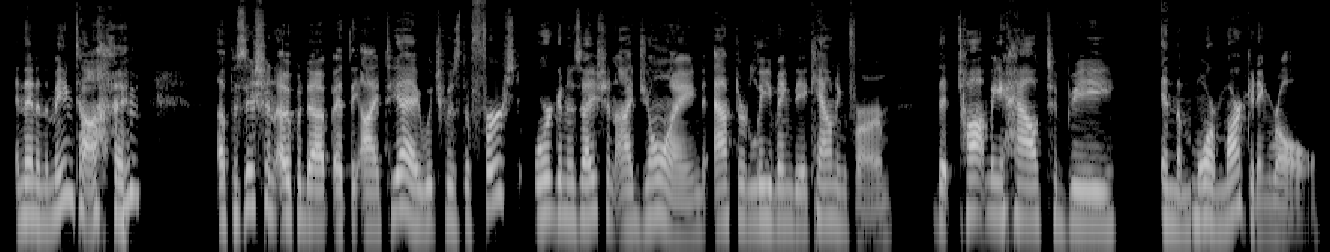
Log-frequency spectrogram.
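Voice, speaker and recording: With a Southern US accent, the speaker moves at a moderate pace with ordinary pitch variation. The sound is dry and close with no echo, on a very clean recording with a silent background. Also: woman, fairly low pitch for a woman. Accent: Southern US, noticeable. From US South, South Carolina. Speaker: accountant and consultant. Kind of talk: podcast interview.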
